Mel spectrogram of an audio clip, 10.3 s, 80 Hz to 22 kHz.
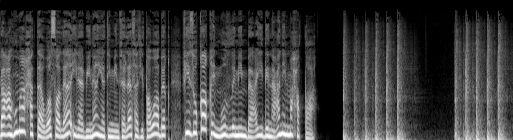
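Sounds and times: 
speech: 0:00.0 - 0:06.4
fist pounding hard on a door: 0:06.9 - 0:08.4, 0:09.1 - 0:10.2.

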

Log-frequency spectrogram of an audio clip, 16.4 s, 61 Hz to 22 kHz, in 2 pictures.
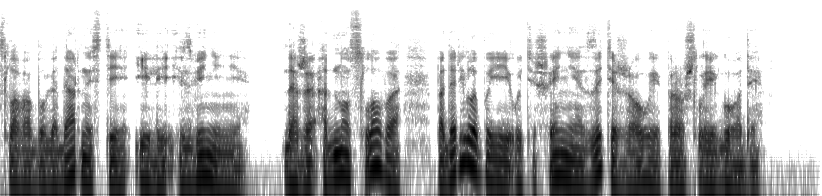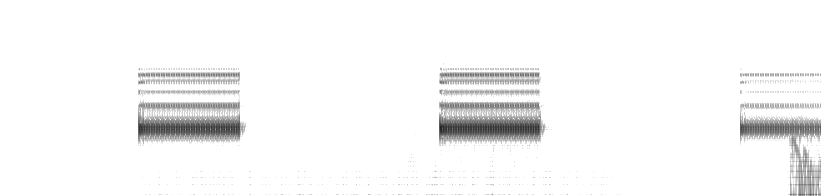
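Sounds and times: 
speech: 0:00.1 - 0:07.7
telephone ringing: 0:09.6 - 0:10.7, 0:12.6 - 0:13.7, 0:15.6 - 0:16.4.

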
